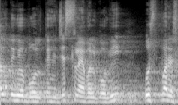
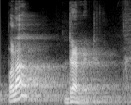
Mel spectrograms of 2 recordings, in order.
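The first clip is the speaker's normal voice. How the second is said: ordinary talk, nothing marked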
